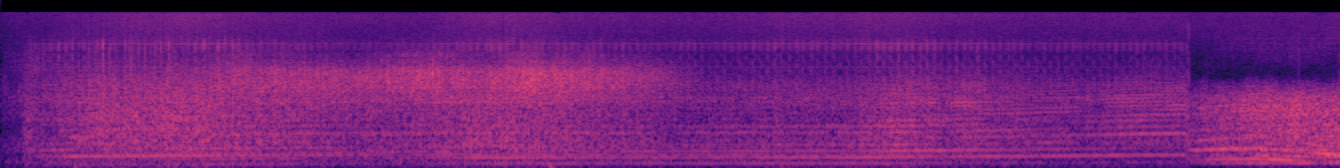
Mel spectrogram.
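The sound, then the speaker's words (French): A car engine roars loudly, holding a steady droning hum with rushing noise, then revs higher near the end as the car speeds off fast with a wounded man in the back. No one speaks. “Le blessé est mis derrière et démarre en vitesse.”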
